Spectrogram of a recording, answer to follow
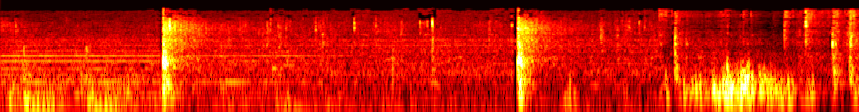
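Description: Chopping blows on willow branches: two sharp strikes nearly two seconds apart, then a quicker run of knocks near the end. Soft background music fades in the first second.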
